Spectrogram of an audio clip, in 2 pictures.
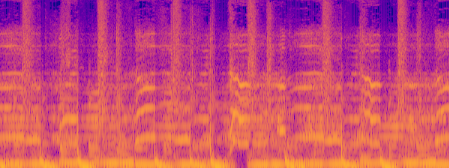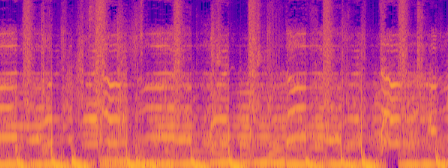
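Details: Electronic music with a heavy bass beat and sung vocal phrases, with no animal calls.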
